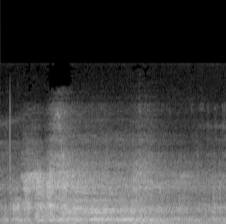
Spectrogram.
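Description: Sound-design whoosh for a video transition, swelling over about half a second and then fading, laid over a steady low ambient bed with a click right at the start.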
